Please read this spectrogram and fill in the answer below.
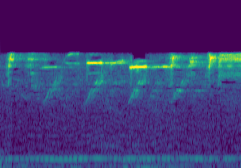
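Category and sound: bird, birds singing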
